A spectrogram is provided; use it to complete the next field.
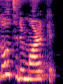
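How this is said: The R in market is pronounced. "You pronounce the letter R"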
